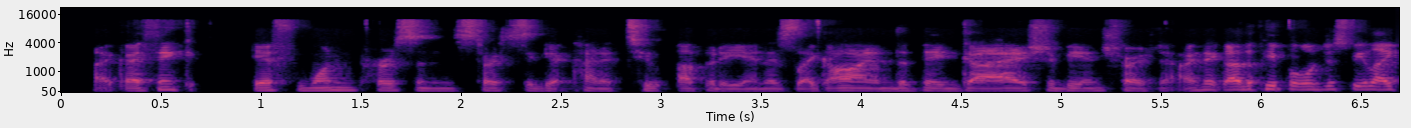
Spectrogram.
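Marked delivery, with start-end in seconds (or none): none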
